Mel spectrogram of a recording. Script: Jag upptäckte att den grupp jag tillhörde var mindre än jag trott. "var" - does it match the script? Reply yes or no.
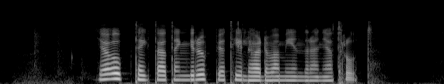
yes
